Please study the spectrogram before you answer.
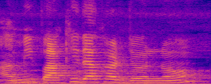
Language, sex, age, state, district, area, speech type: Bengali, female, 45-60, West Bengal, Birbhum, urban, spontaneous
